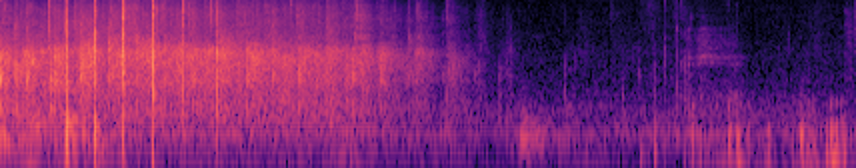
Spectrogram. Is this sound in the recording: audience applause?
yes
